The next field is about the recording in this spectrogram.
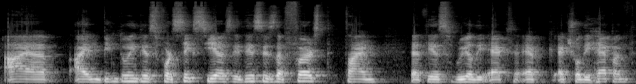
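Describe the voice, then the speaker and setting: A man's voice: mid-range voice, flat delivery. Portuguese-accented man in an echoey workshop. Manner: halting, many restarts and fillers, earnest. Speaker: car mechanic and channel host. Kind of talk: apologetic casual vlog talk. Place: car workshop.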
